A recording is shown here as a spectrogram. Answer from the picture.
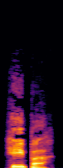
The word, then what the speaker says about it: Hepe: Hepa. – Yeah. – Okay, H-E-P-E.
